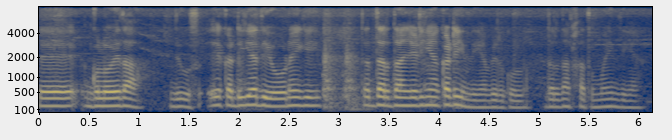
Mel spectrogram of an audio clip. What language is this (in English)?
Dogri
